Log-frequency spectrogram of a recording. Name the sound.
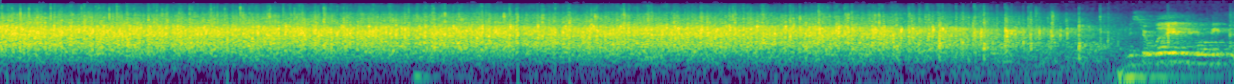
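audience applause at school awards assembly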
